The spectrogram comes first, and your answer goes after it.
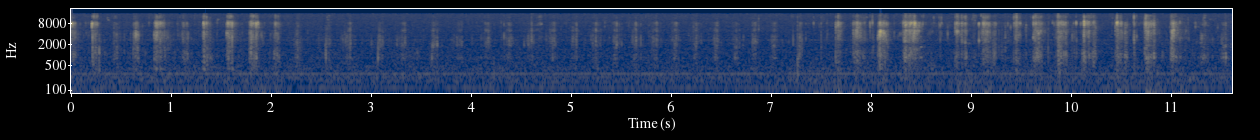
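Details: Pet rabbit munching on watermelon indoors: quick crunchy chewing around four bites a second, bursts louder at the start and near the end, a low constant hum behind.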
